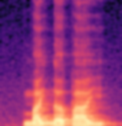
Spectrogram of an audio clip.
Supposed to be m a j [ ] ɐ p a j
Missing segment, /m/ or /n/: n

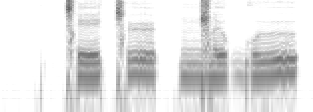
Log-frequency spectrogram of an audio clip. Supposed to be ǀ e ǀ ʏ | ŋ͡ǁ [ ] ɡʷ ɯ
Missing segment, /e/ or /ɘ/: ɘ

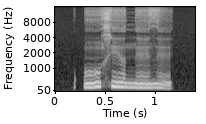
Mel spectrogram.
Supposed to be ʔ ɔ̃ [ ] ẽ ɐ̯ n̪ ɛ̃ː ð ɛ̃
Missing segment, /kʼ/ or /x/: x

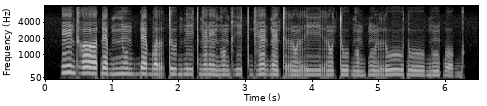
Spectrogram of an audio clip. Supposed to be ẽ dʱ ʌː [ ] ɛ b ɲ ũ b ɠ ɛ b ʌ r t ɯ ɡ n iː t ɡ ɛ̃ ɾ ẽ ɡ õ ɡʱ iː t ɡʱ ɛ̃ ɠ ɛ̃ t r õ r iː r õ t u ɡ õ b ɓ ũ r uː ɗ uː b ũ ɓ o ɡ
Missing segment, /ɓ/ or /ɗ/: ɗ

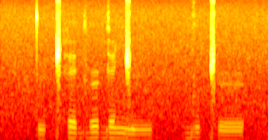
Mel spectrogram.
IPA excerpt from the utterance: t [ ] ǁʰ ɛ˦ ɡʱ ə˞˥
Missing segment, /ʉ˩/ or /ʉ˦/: ʉ˩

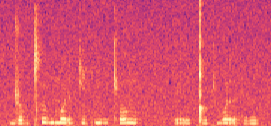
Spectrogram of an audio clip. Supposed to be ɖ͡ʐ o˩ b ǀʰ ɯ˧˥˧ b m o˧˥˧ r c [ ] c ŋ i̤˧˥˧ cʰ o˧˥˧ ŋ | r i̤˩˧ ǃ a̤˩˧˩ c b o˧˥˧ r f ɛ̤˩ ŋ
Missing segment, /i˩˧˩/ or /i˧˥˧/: i˩˧˩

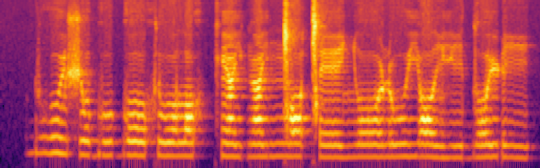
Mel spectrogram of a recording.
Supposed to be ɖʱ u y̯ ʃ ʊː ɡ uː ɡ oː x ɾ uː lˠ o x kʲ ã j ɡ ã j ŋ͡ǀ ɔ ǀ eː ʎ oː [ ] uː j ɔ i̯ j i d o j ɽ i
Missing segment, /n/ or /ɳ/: ɳ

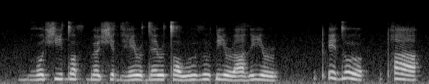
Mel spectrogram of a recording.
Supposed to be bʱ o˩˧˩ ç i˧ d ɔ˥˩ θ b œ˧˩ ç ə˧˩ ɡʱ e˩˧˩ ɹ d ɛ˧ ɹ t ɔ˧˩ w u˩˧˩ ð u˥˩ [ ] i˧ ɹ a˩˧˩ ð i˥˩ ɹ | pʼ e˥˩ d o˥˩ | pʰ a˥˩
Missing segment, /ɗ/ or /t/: ɗ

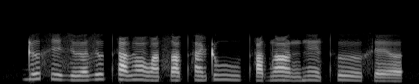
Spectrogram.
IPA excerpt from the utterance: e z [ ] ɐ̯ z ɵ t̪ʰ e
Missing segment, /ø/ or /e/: ø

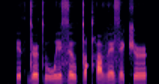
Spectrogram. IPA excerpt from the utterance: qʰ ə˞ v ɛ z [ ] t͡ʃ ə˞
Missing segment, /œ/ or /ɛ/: ɛ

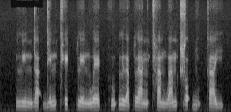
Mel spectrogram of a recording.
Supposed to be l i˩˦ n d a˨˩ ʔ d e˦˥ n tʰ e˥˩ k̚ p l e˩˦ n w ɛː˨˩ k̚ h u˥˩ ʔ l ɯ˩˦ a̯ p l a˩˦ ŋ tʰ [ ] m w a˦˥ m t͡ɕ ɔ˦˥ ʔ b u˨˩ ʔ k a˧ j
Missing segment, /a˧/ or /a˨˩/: a˨˩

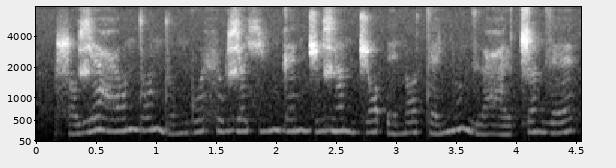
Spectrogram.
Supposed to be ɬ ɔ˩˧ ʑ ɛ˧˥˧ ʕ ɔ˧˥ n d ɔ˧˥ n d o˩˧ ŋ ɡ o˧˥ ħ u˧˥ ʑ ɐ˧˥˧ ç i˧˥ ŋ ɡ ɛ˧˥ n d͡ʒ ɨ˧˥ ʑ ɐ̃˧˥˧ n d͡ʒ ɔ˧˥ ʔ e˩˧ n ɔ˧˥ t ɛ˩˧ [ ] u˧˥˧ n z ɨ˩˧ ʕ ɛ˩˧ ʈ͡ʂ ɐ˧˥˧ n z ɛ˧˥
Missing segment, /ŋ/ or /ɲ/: ɲ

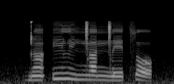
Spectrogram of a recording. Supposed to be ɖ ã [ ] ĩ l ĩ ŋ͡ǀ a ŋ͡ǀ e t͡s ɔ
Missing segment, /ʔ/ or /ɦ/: ʔ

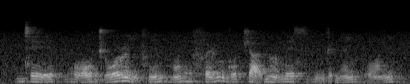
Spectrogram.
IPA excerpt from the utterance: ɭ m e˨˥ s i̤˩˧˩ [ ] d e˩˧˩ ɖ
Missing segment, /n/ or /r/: n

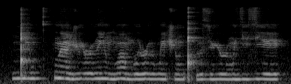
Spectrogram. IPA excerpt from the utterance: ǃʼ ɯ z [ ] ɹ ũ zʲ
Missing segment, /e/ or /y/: y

